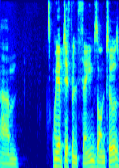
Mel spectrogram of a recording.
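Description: A man talks with an Australian accent. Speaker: luxury driving tour company founder. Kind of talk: interview. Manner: halting, many fillers and repetitions.

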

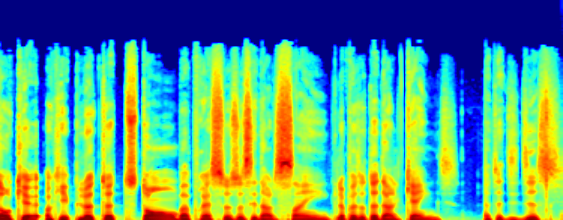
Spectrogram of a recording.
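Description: In a very clean recording with a silent background and a dry, close sound with no echo, a man with a Quebec accent speaks fairly slowly at medium pitch with ordinary pitch variation. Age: 30s. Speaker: podcast host. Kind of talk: casual interview.

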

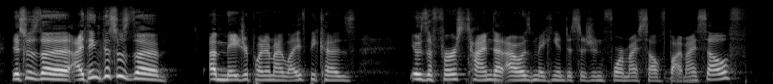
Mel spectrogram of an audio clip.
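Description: A woman speaks at a fairly quick pace in an ordinary speaking voice, her pitch fairly high with ordinary variation. The recording is very clean, with a silent background. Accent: Canadian. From Vancouver, Canada. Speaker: startup founder. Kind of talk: interview.

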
